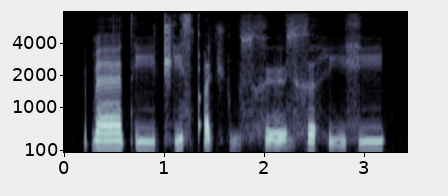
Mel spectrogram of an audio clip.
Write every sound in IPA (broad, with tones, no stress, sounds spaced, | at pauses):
ɓ æː˦ tʼ iː˧ t͡ʃʼ i˦ s qʼ ə˨ t͡ʃʼ ṳ˨ s x øː˨ z x ə˦˨ h iː˨ x i˦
